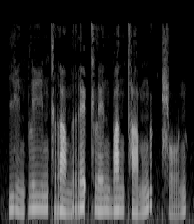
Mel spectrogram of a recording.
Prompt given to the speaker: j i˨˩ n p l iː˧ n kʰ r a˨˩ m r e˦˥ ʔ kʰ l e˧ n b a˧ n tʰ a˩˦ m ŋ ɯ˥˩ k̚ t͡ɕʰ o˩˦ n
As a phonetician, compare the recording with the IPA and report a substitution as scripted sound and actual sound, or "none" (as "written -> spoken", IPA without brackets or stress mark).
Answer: none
